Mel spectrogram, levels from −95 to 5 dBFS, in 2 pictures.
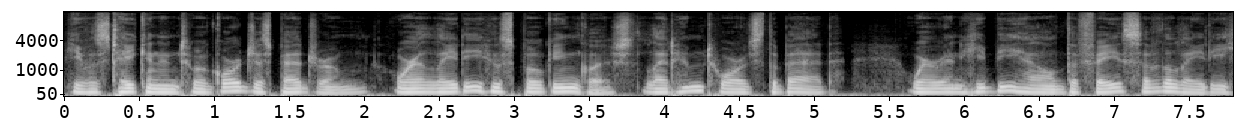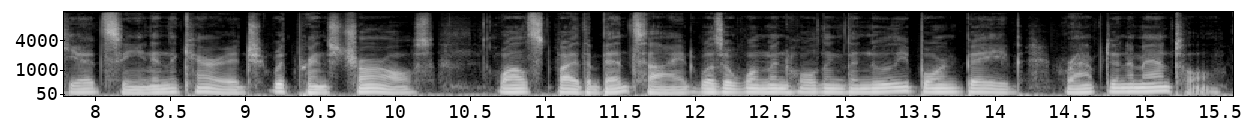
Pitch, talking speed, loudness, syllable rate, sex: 110 Hz, 195 wpm, -15 LUFS, 5.2 syllables/s, male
